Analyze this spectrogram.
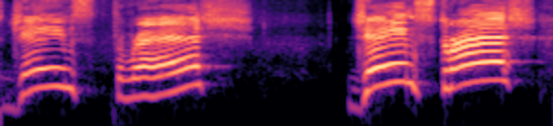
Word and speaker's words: Thrash: players the names James thrash James thrash if your name rhymes with trash I'm supposed to trust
